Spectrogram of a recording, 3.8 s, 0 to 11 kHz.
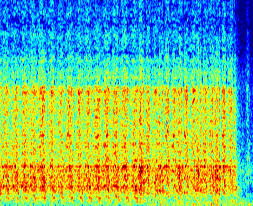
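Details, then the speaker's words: Suzuki Ravi/Bolan pickup cold morning start: starter spins the engine at an even rapid chug for over three seconds without firing, cranks but won't start; also backfires, fine once warm. "दोस्तों, अगर इस तरह स्टार्टिंग 5-7 सेल्फ लगाने के बाद भी स्टार्टिंग नहीं दे रही तो साथ बैक भी गाड़ी लगाती है।"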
